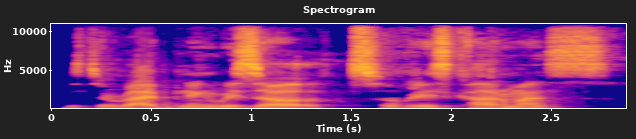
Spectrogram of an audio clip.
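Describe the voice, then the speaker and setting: A man leading a guided meditation as a teacher, speaking in short, measured phrases with long pauses between them. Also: lowish voice, level tone. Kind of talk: guided meditation, spoken instruction.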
